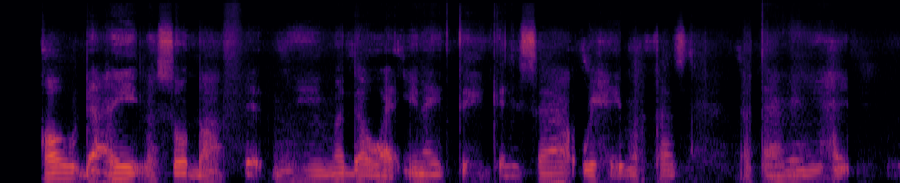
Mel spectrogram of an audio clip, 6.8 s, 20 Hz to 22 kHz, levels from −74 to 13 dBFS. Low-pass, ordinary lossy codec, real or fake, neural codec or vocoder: none; none; fake; codec, 44.1 kHz, 2.6 kbps, DAC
